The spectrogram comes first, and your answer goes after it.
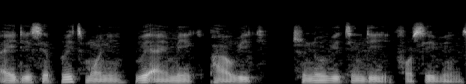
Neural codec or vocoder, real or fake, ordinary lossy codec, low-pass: none; real; none; none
